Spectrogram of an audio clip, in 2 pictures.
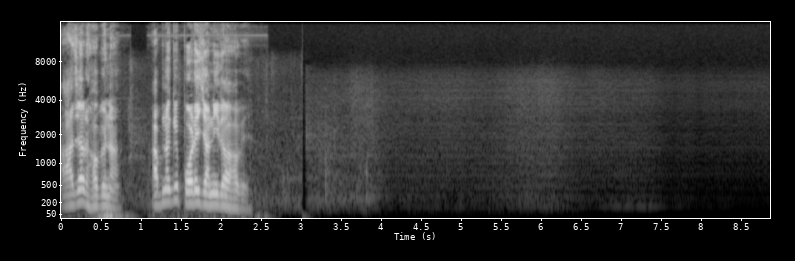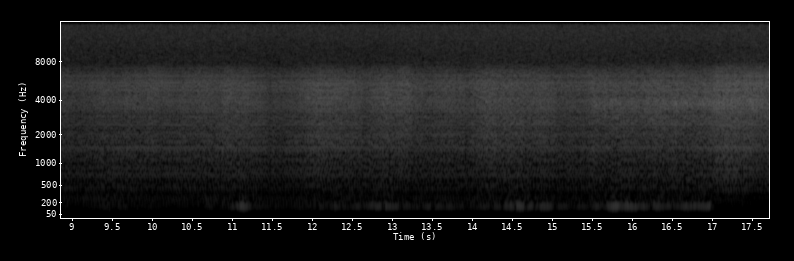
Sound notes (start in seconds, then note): none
